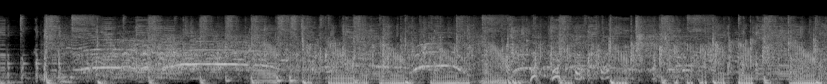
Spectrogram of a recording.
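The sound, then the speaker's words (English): A crowd bursts into sustained applause and cheering, dense and loud throughout, with whoops and shouts rising over the clapping. “Clap, clap, beep, beep.”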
